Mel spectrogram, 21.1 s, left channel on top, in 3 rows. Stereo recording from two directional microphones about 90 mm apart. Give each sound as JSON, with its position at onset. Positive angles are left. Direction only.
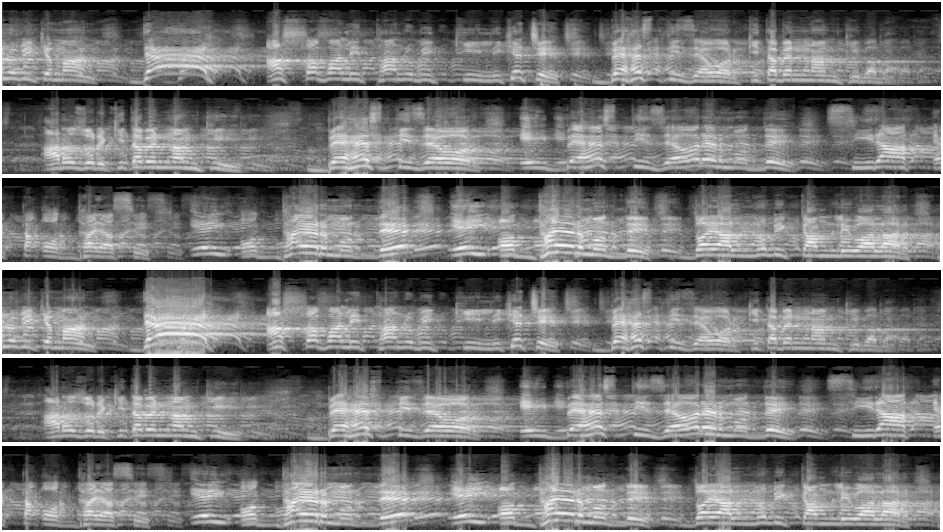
{"t": 0.0, "sound": "a sound", "side_deg": 35}
{"t": 0.5, "sound": "a sound", "side_deg": 20}
{"t": 2.0, "sound": "a man's voice", "side_deg": 25}
{"t": 7.3, "sound": "a man's voice", "side_deg": 50}
{"t": 9.5, "sound": "a man's voice", "side_deg": 45}
{"t": 16.3, "sound": "a man's voice", "side_deg": 35}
